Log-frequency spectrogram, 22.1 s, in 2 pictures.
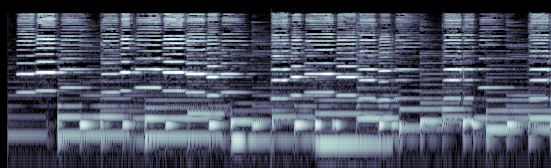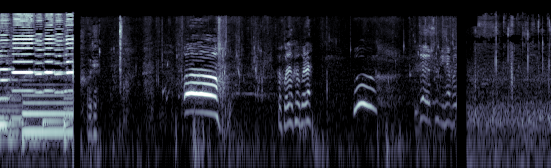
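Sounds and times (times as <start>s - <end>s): harmonica playing chords: 0.2s - 12.5s.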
